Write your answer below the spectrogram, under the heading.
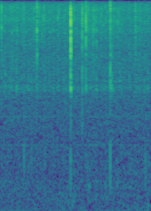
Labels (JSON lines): {"label": "ambient", "recorder": "HydroMoth"}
